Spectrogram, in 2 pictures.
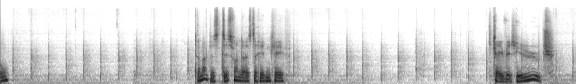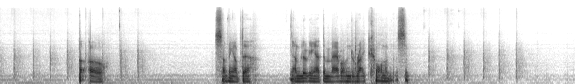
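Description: Footsteps tread at a walking pace.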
